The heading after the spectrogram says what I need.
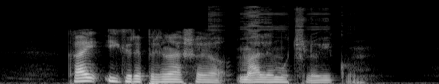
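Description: From 2.08 s to 3.58 s the speech gains a bright, metallic fizz, about 23 dB below the voice, that rises and falls with it. This is imaging from sample-and-hold upsampling, which likely stems from unfiltered sample repetition from roughly 11 kHz, mirroring the spectrum into the 5.5 kHz to 11 kHz band.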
